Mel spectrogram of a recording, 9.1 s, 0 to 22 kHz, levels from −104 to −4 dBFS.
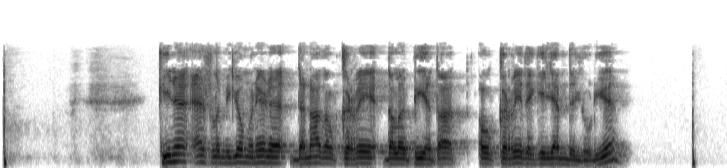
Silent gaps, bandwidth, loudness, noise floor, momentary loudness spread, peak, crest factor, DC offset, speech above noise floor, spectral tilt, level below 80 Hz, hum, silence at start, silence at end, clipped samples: none; 7.6 kHz; -16 LUFS; -85 dBFS; 11 LU; -2 dBFS; 16 dB; under 0.1%; 70 dB; -5 dB/octave; -54 dBFS; none; 0.05 s; 0.4 s; under 0.1%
